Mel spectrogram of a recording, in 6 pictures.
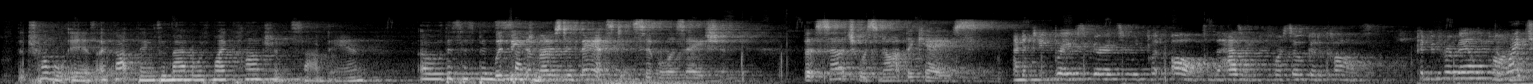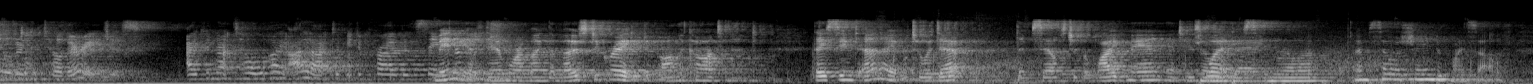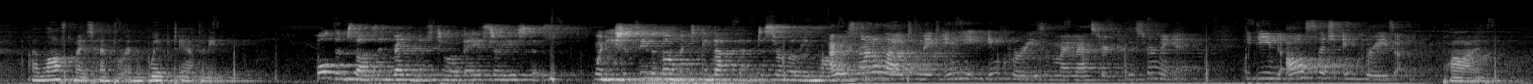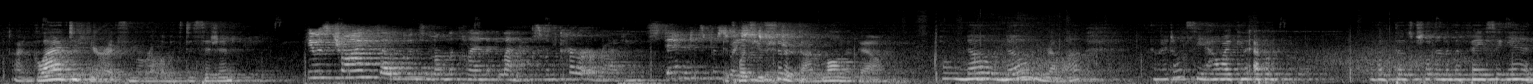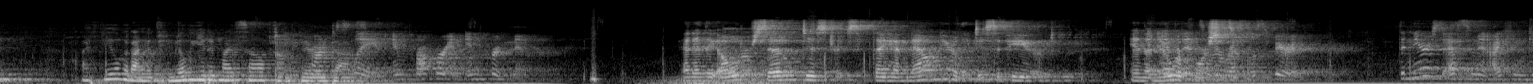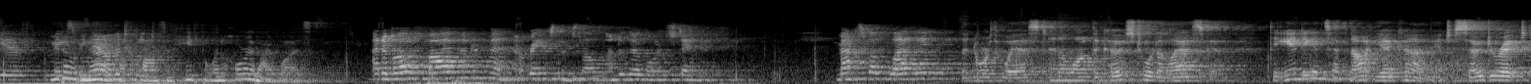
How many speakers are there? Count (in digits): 4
